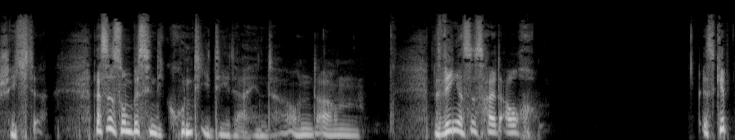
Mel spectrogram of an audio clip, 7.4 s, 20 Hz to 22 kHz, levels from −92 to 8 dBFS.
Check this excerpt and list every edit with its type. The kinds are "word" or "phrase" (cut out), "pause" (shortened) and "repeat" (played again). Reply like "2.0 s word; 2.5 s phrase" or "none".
none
